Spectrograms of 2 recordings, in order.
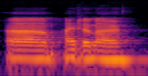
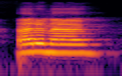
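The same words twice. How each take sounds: First: Said in the usual way. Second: Suddenly louder and higher I don't know; a louder, exasperated I don't know; exasperated outburst. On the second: Real, not acted. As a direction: blurt it out, fed up. Unsure, repeating himself.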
